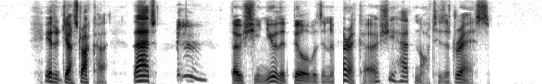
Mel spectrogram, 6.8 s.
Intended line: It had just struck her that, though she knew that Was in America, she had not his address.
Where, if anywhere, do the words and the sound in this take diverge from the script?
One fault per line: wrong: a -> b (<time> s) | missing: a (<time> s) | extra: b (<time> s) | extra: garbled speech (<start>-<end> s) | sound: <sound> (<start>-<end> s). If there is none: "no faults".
sound: throat clearing (2.2-2.6 s)
extra: Bill (3.7 s)
sound: dropout (4.2-4.3 s)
